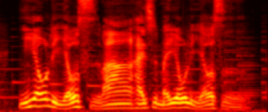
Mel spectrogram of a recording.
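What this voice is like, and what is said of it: Cantonese-accented broken Mandarin. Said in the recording (Chinese): “一位广东本地口音的医生用蹩脚的普通话”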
